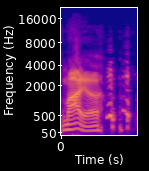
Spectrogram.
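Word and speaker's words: Maja: How long did you call her Maha until you told me yesterday that it was Maya?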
